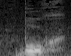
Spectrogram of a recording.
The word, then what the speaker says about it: Бог: Во-первых, почему Бог проговаривает, это слово слышно всегда. Б-О-О-Х. Для меня это просто вздох, это выдох, Бог. Слово произносится на выдохе.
